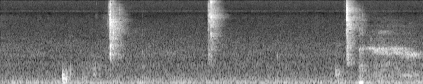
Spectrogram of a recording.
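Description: Near silence broken by three short, faint breaths about a second apart: a person breathing out while tasting a mouthful of beer.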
